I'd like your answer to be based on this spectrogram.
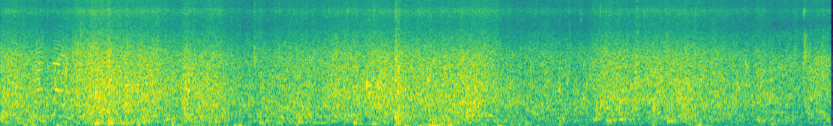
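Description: Sea waves wash against a rock formation out at sea, a continuous surging roar with swells of loudness and wind buffeting the microphone. A voice may be faintly present underneath.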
